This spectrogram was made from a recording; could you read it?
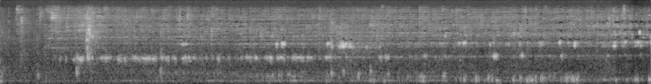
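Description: Distilled water pours steadily into a narrow room spray bottle to refill it, a continuous trickling splash with rising, gurgling tones as it fills, moderately loud with no talking.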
